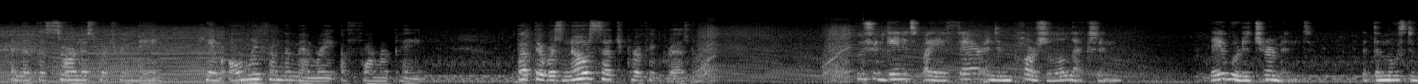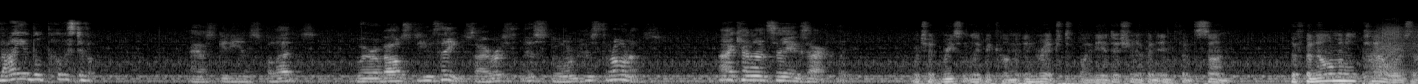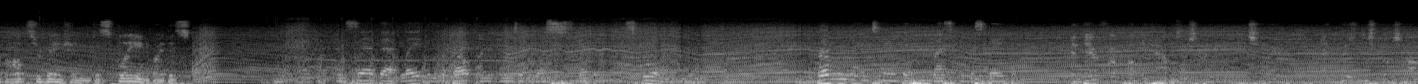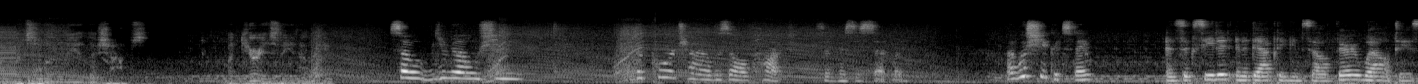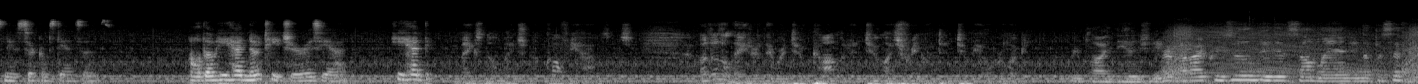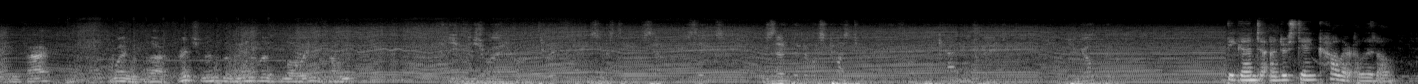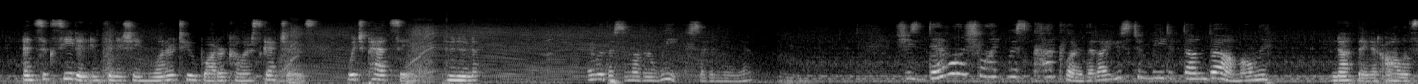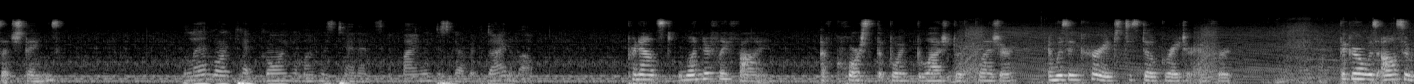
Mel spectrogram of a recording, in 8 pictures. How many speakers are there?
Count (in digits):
8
